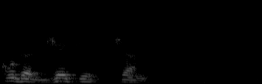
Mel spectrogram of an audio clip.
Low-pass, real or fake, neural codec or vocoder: 3.6 kHz; real; none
